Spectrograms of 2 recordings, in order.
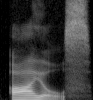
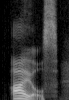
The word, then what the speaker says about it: aisles: Be careful with this word, everyone. The S is silent. It sounds like aisles. Is aisles.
